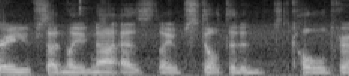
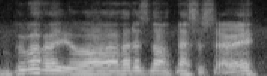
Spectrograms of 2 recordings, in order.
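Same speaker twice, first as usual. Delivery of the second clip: higher, louder robot voice; metallic robot voice; 4 semitones higher, 3 dB louder than usual. Acted. Robot answers the player who screamed, metallic robot voice. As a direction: speak as a formal machine. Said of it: "you just hear in his metallic voice".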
